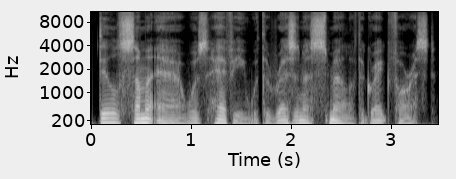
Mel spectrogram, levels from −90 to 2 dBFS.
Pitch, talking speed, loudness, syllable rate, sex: 95 Hz, 240 wpm, -20 LUFS, 5.5 syllables/s, male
